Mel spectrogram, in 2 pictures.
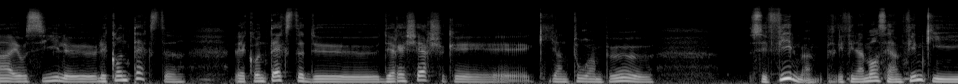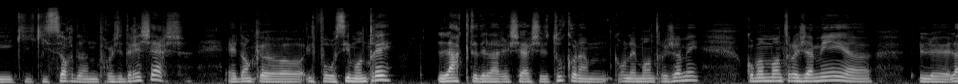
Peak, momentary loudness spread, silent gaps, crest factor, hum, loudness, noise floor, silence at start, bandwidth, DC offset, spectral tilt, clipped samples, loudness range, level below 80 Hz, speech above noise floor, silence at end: -6 dBFS; 12 LU; none; 20 dB; none; -27 LUFS; -53 dBFS; 0 s; 15.5 kHz; under 0.1%; -6 dB/octave; under 0.1%; 4 LU; -56 dBFS; 27 dB; 0 s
